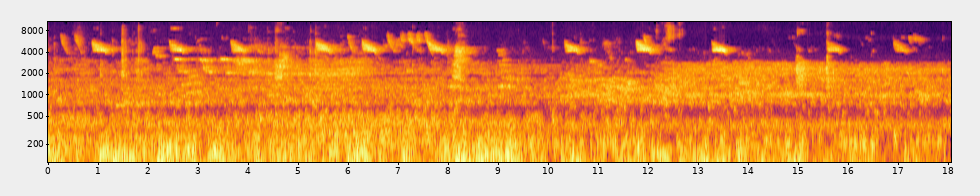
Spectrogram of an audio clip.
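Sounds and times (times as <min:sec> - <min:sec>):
small bird chirping: 0:00.2 - 0:09.2, 0:10.1 - 0:12.7.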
